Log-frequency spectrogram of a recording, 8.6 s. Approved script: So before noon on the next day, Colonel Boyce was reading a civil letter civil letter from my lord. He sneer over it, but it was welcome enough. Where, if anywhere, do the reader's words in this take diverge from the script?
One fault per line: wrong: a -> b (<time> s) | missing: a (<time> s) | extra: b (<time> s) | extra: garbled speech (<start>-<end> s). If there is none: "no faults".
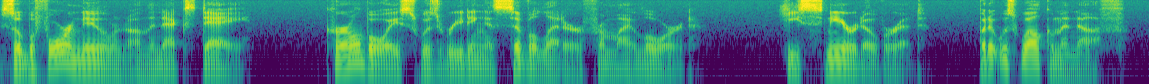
missing: civil letter (4.4 s)
wrong: sneer -> sneered (6.0 s)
